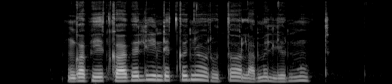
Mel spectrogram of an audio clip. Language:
Kalenjin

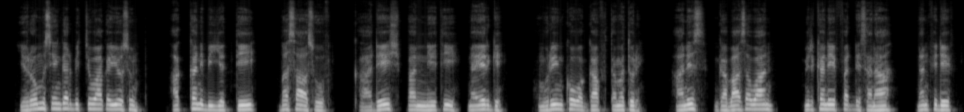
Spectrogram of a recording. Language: Oromo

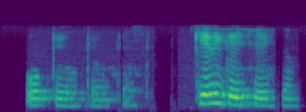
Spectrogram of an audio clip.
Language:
Gujarati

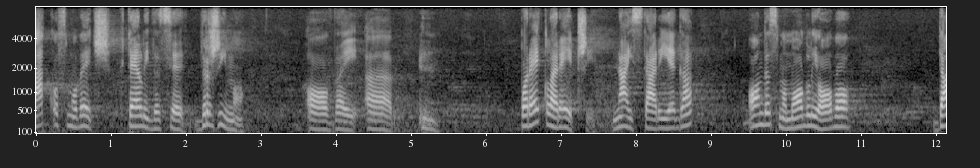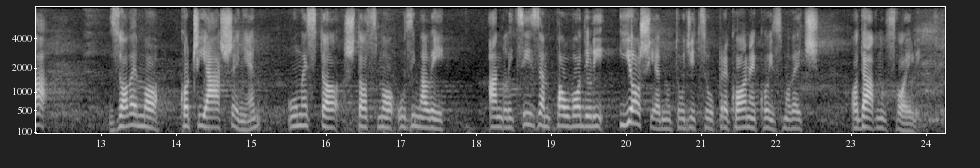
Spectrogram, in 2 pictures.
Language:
Serbian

